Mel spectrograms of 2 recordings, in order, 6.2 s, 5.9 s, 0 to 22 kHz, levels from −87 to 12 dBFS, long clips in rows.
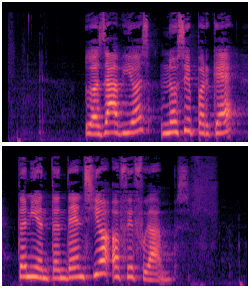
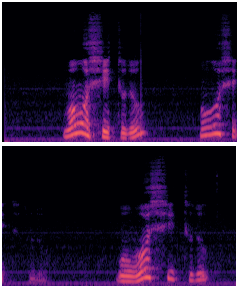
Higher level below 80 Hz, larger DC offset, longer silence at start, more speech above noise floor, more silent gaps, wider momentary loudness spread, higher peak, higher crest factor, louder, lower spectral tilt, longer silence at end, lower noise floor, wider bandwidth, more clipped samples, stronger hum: about the same, -58 dBFS vs -62 dBFS; neither; first, 1.05 s vs 0.05 s; first, 44 dB vs 31 dB; neither; about the same, 14 LU vs 16 LU; first, 0 dBFS vs -10 dBFS; about the same, 18 dB vs 20 dB; first, -16 LUFS vs -29 LUFS; second, -2.5 dB/octave vs -7 dB/octave; first, 0.8 s vs 0.35 s; about the same, -60 dBFS vs -59 dBFS; first, 16.5 kHz vs 14.5 kHz; neither; neither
